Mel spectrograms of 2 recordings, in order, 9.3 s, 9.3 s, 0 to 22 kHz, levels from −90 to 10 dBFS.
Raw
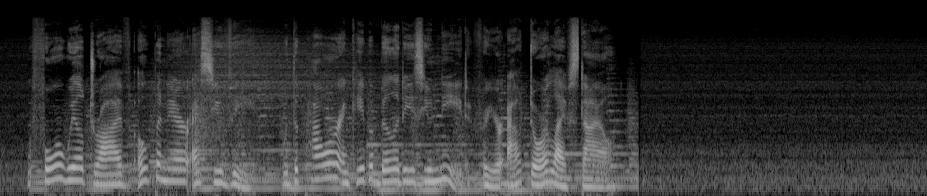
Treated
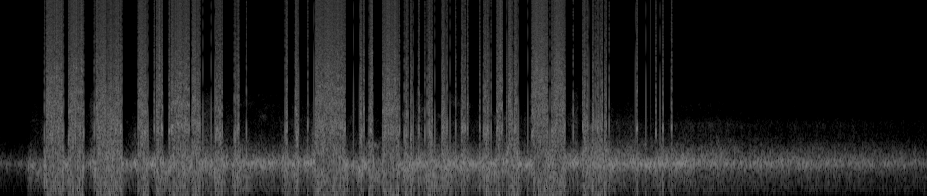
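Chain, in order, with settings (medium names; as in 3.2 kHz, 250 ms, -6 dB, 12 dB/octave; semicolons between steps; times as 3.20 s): tracing distortion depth 0.25 ms; bass shelf 180 Hz -3.5 dB; on a send: echo that smears into a reverb 1221 ms, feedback 54%, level -11 dB; on the sum: LPC vocoder at 8 kHz whisper; resonant low-pass 550 Hz, resonance Q 6; differentiator; integer overflow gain 43 dB; trim +9.5 dB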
